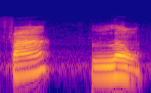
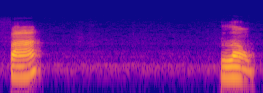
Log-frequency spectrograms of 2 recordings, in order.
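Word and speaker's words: falam: Fa. Lão. Falão. Tem um som de O. Esse M acaba tendo som de O.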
